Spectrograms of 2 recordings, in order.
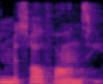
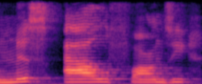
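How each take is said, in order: First: The name is said at normal speed. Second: The name is said slowly and carefully. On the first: "but say it in your normal speed" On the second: "L in the middle"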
